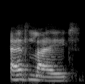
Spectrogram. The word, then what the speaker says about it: Adelaide: Adelaide.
